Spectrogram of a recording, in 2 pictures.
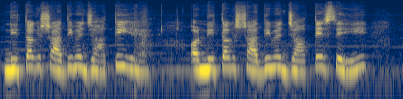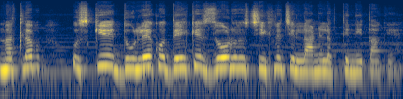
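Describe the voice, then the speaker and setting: A woman casually retelling a subscriber's horror story in a lively way, acting out the shouted quotes. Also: on the high side, normal speed. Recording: faint music underneath.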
